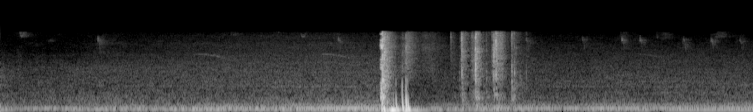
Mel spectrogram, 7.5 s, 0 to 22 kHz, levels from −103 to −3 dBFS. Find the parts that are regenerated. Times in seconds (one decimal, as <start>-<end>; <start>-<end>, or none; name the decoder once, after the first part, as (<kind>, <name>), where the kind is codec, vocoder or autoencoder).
none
